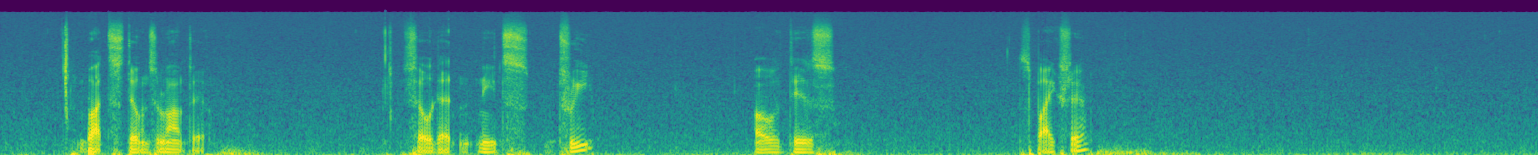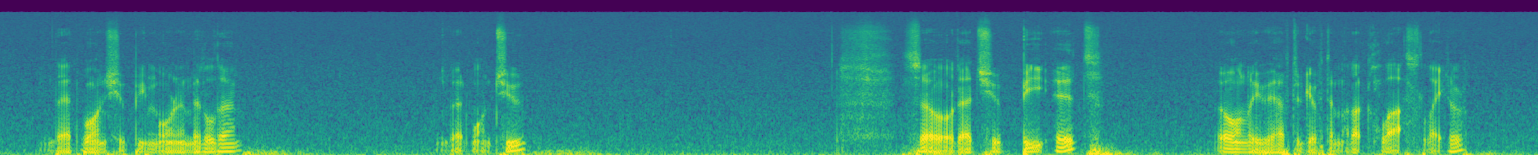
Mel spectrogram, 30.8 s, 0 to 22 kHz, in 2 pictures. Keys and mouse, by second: 6.8 Tab, 7.5 Tab, 7.8 right click, 8.0 Tab, 9.6 l, 11.1 shift+d, 11.8-14.1 drag, 14.8 right click, 15.8 l, 16.5-18.8 drag, 18.8 a, 19.8 l, 21.1 click, 29.1 Tab.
